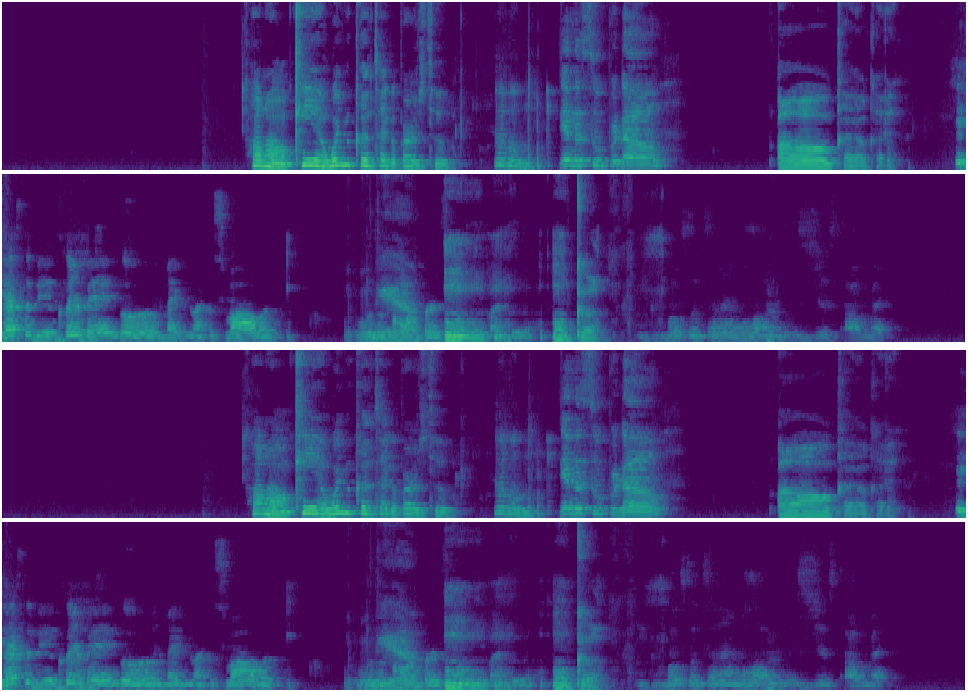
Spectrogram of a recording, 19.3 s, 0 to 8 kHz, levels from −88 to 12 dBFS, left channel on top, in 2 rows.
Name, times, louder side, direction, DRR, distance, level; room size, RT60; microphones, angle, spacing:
voice 1, 2.5-4.5 7.8-8.9 14.1-14.7 15.2-15.6, left 3 dB, 40° left, 0.4 m, -26 dB
voice 2, 4.9-5.3 5.6-6.6 13.2-13.8, left 1 dB, 15° left, 0.7 m, -33 dB
voice 3, 9.5-12.4 13.2-14.9, left 2 dB, 60° left, 0.8 m, -33 dB
voice 4, 15.6-18.4, right 2 dB, 75° right, 1.2 m, -47 dB
4.3 x 2.5 x 4.3 m
head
